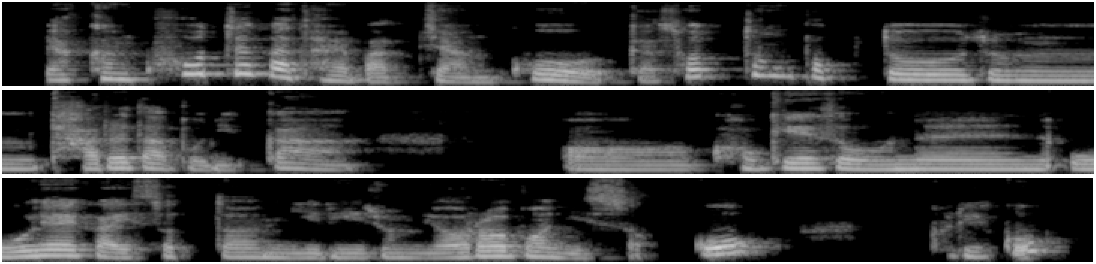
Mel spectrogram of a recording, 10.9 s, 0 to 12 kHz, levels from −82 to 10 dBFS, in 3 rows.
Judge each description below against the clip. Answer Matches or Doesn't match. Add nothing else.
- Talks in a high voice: Doesn't match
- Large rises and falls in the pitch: Doesn't match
